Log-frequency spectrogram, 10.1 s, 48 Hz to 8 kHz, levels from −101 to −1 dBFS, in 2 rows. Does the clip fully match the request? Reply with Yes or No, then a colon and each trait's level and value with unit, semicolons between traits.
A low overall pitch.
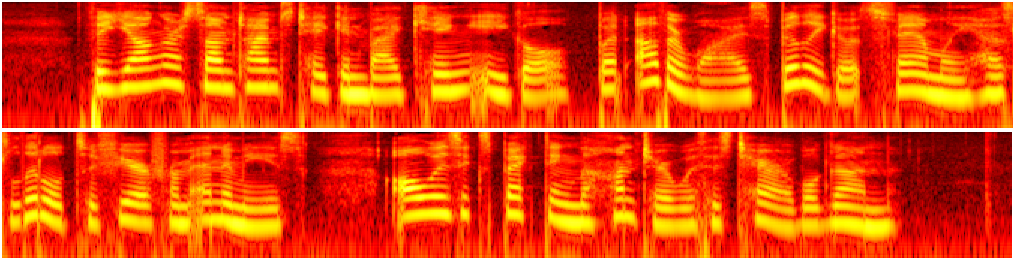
No: high, 210 Hz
